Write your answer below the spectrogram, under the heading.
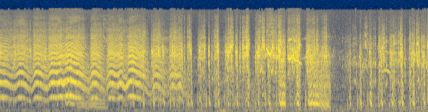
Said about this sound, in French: d'un seul coup, il y a un chœur de deux, trois, quatre manchots qui chantent en même temps, moi ça m'est arrivé de dire maintenant, vos euh, gueules aux manchots tellement j'en avais marre de les entendre.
